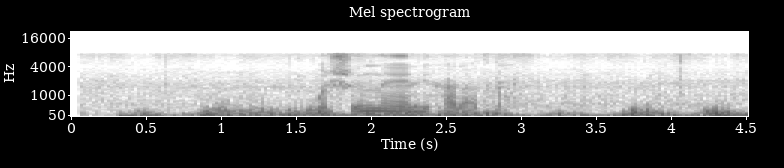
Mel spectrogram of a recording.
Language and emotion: Russian, neutral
